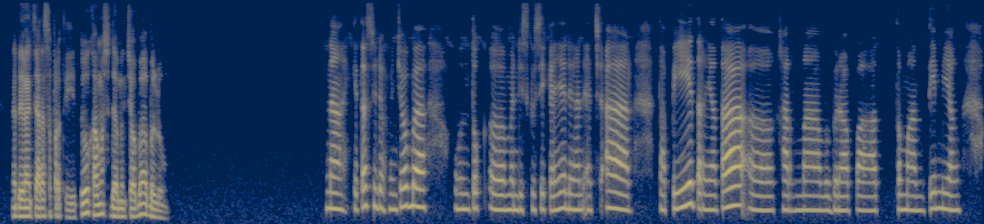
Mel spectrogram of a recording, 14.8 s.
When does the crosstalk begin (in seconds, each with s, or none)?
none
